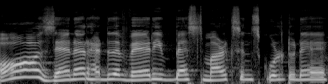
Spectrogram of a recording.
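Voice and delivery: put-on full-on Indian English accent, slow and high-pitched. Describing how she talks to her family on the phone: Apu accent. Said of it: "then it just goes like straight Apu accent".

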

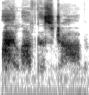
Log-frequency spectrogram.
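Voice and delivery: very quiet, muffled covered-mouth whisper. Recapping a show scene, acting out a character's whispered aside. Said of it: "He covers his mouth and he whispers".

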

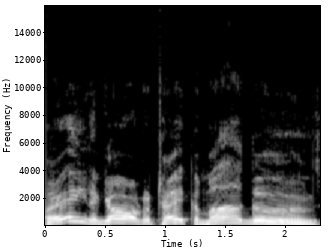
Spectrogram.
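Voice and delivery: slow, over-the-top, exaggerated Southern drawl. Mocking Republicans, using the accent to sound dumb: exaggerated Southern accent. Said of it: "use a southern accent".

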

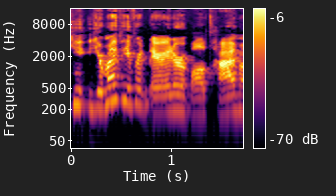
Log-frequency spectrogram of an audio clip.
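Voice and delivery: ordinary talk

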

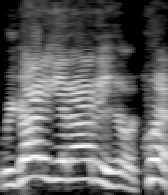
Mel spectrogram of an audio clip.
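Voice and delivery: put-on loud yell. Retelling what he yelled as the flood reached the driveway: imitating someone yelling. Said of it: "he's yelling".

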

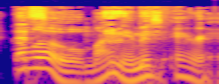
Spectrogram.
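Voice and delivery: calm, composed public radio host voice. After one speaker admits switching voices on podcasts, another demonstrates the NPR voice. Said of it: "I switch into my NPR voice".

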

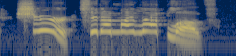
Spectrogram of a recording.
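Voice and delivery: very bad, clumsy, very high Liverpool accent. Speaker retells what a sweet man said to the speaker, very bad impersonation. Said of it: "I'm going to do a very bad impersonation".

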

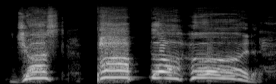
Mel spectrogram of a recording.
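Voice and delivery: very high, very slow, long squealing scream. Retelling a movie scene where the character screams: imitating a scream. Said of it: "And then he just screams".

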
